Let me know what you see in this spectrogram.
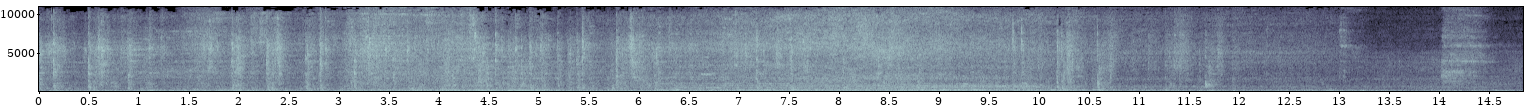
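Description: Diesel train running past, its wheels clicking over the rail joints in a long run of knocks over a steady low engine hum; the noise eases a little near the end.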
